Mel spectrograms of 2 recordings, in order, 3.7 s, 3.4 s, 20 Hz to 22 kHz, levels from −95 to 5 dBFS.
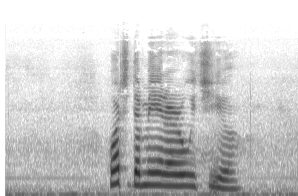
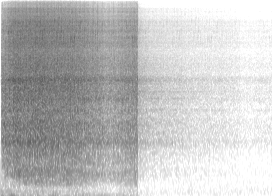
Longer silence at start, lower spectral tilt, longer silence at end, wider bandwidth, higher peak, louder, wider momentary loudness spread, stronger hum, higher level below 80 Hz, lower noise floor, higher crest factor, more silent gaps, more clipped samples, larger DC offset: about the same, 0.05 s vs 0 s; first, -5.5 dB/octave vs 4 dB/octave; second, 0 s vs 1.6 s; second, 9.6 kHz vs over 20 kHz; first, -4 dBFS vs -8 dBFS; first, -21 LUFS vs -24 LUFS; first, 24 LU vs 12 LU; neither; first, -42 dBFS vs -70 dBFS; second, -43 dBFS vs -69 dBFS; about the same, 20 dB vs 22 dB; neither; neither; neither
